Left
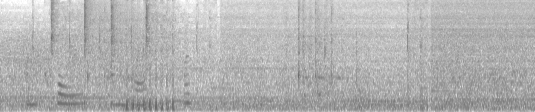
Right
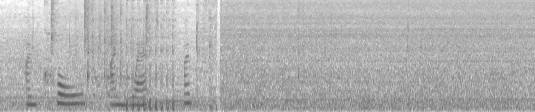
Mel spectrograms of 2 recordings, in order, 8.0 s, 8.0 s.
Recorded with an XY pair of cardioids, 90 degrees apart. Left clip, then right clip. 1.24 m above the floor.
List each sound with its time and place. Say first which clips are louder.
0.4 s a woman speaking: right 1 dB; 60° right
1.9 s a drill: right 2 dB; 5° right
